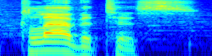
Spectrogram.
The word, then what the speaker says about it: Clevatess: Clevatess. Yeah, that's how you pronounce it.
